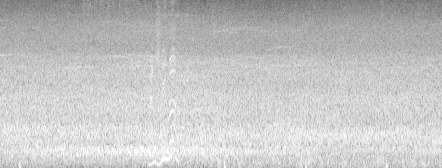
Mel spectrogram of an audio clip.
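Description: A football is kicked with dull thumps now and then.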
